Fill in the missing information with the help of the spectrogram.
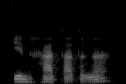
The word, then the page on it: inhatatga: Aneityum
